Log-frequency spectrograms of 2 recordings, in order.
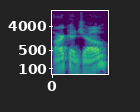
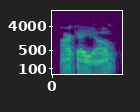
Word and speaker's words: Arcayo: I almost pronounced it Arcajo, but then I would have just sounded like a belligerent American. So I looked it up. How do I pronounce the electronic producer's name? Arcayo, and it's a Swedish name.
